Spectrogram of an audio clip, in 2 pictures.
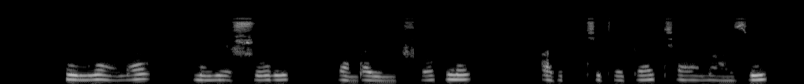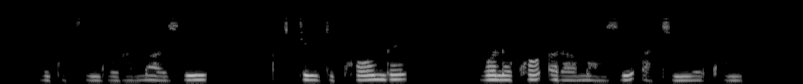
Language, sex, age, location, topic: Kinyarwanda, female, 25-35, Kigali, health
